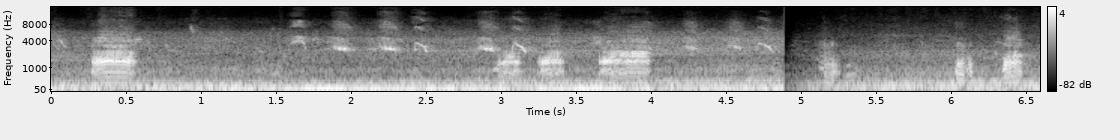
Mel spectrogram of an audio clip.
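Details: Female Pekin duck swimming in Florida, calling loudly to attract a male for courting: loud harsh quacks in short series, some rising and falling, with softer quacks between and steady low background rumble.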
